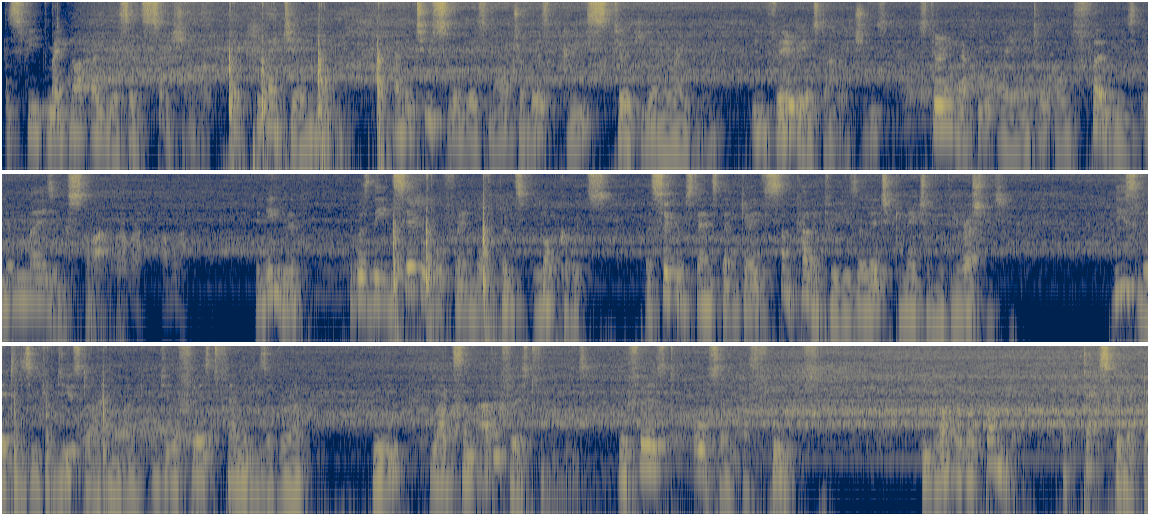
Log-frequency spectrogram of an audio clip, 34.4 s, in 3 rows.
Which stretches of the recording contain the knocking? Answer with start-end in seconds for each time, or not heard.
2.2-4.0, 15.3-16.4, 23.0-24.1.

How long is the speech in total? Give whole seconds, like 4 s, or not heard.
31 s.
